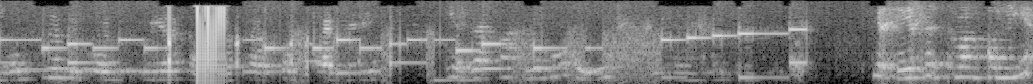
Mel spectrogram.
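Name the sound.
telephone dialing tones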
